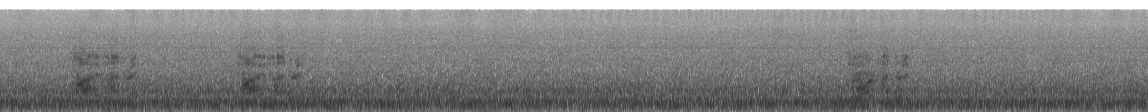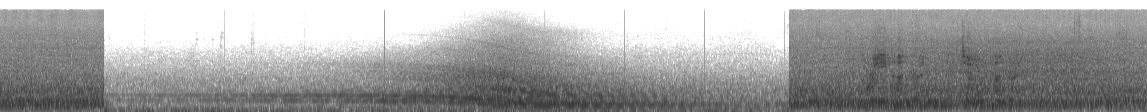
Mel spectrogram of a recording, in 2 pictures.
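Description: A small plane's engine drones steadily from inside the cabin.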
